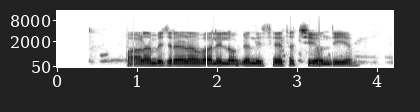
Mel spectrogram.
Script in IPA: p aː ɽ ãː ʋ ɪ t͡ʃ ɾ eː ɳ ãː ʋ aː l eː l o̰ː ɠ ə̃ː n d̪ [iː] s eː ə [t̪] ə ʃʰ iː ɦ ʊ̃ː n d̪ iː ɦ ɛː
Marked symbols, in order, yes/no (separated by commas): yes, yes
